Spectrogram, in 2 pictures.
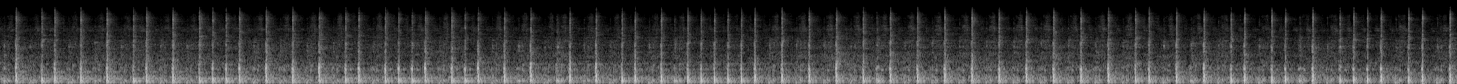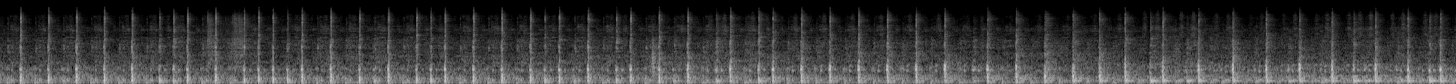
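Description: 1949 Fairmont two-cycle single-cylinder railway engine running steadily, firing with an even, rapid beat of sharp exhaust pops.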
